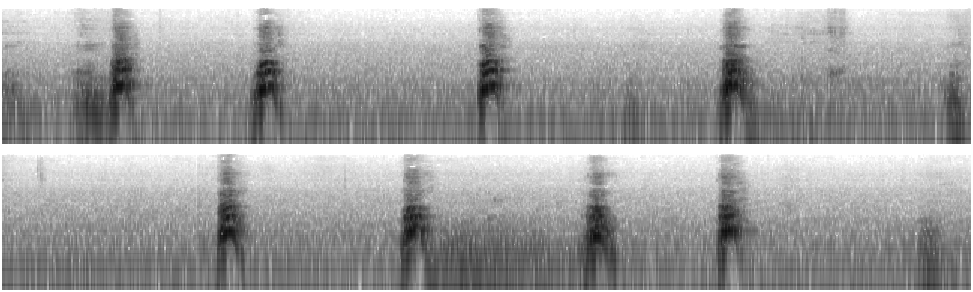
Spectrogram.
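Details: Siberian Husky named Nora barking at a plastic bag in her yard, her sister Freya nearby; sharp single barks spaced one to two seconds apart, about nine in all, with a low steady hum beneath.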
